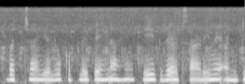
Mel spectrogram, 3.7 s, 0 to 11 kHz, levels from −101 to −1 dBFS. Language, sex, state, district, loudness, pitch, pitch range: Hindi, female, Bihar, Jamui, -15 LUFS, 195 Hz, 175-195 Hz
